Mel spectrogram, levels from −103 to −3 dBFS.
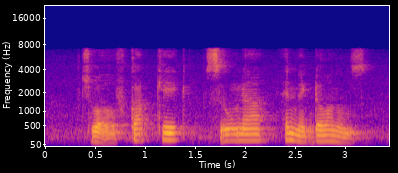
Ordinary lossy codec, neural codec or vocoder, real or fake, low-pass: MP3, 64 kbps; vocoder, 44.1 kHz, 80 mel bands, Vocos; fake; 7.2 kHz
